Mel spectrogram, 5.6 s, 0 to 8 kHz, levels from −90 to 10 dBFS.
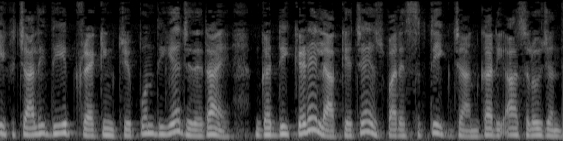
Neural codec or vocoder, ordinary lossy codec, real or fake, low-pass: none; none; real; none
